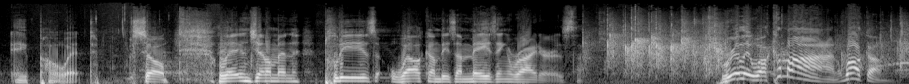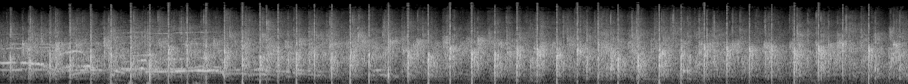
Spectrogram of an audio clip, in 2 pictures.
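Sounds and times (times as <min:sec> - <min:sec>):
speech: 0:00.1 - 0:06.1, 0:07.2 - 0:09.0
crowd applauding: 0:05.8 - 0:18.1.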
